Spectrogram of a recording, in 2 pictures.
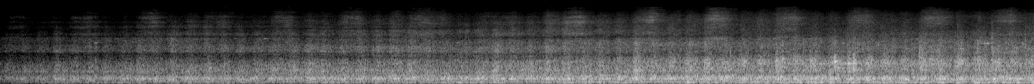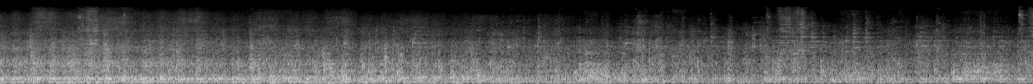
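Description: A train running on rails, wheels clacking over the track in a steady run, fading in from silence over the first couple of seconds.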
